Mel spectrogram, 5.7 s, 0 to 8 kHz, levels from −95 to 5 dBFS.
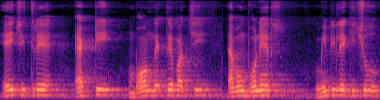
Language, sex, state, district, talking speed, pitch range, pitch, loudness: Bengali, male, West Bengal, Malda, 115 wpm, 145-155 Hz, 150 Hz, -22 LUFS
